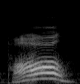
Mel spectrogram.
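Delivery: loud, high call of a name; mother calling. Retold or imitated. Mother calling her son, loud and high. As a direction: yell it across the house. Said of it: "my mother would call my name".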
